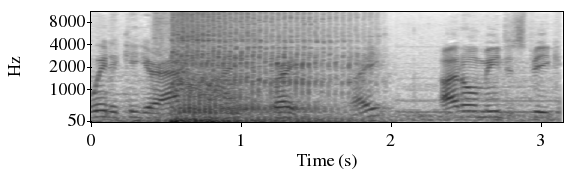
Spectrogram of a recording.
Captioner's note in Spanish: resoplido de frustración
